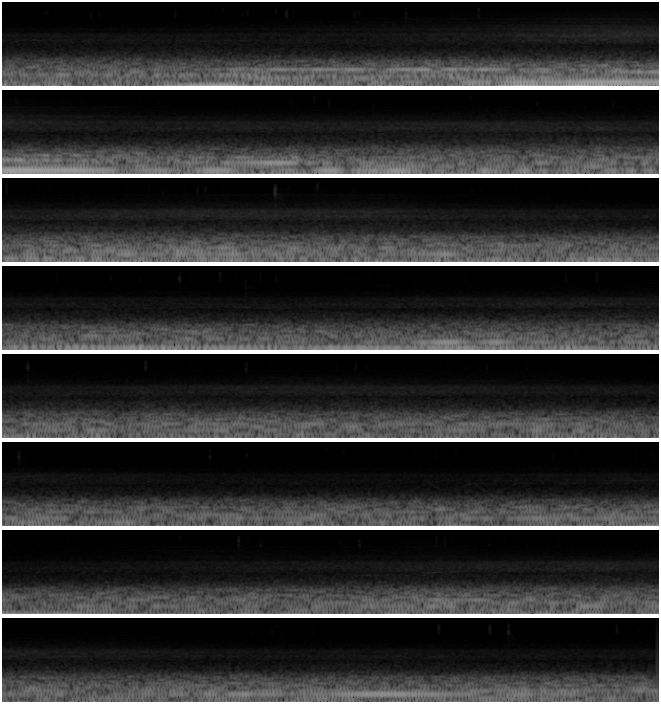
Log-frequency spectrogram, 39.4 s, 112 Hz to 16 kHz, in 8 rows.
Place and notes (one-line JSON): {"title": "Střelecký ostrov, Prague - traffic in a rusty tube", "date": "2012-10-04 12:15:00", "description": "traffic on Most Legií bridge, heard from within a rusty tube on Střelecký ostrov island. recorded during the Sounds of Europe Radio Spaces workshop.\n(SD702, DPA4060)", "latitude": "50.08", "longitude": "14.41", "altitude": "191", "timezone": "Europe/Prague"}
